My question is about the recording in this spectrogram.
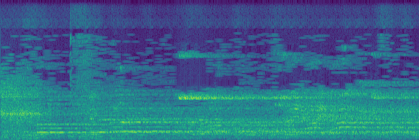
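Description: Indoor floorball game play in a large sports hall: shoes squeaking on the hall floor and the ball and sticks in play, mixed with players' voices, all echoing in the hall.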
